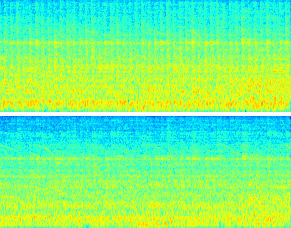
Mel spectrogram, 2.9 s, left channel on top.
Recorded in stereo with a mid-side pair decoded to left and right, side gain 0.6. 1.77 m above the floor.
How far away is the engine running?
About 1.7 m.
